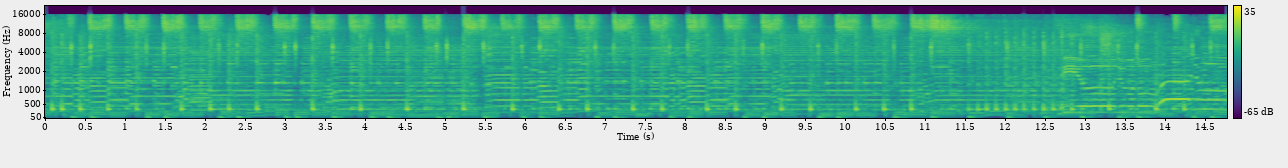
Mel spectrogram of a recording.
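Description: Live forró band playing an instrumental passage: an accordion-led melody over a steady drum-kit beat with bass drum and snare.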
